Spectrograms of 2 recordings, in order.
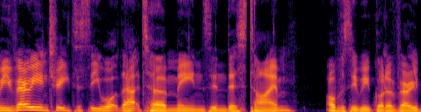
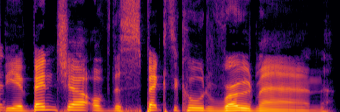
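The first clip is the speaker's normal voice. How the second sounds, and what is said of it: Exaggerated posh pronunciation. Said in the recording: “you could not have said roadman in any posher way.”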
